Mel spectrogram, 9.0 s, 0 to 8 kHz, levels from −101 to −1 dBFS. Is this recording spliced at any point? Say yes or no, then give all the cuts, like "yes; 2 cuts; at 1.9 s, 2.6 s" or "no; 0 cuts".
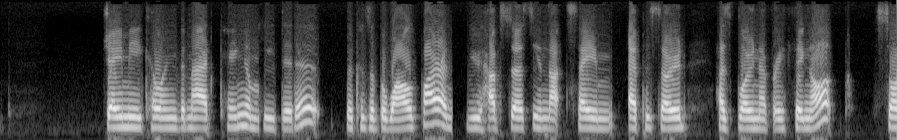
yes; 2 cuts; at 2.6 s, 4.5 s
